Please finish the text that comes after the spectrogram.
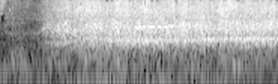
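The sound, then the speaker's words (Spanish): A burst of applause swells in after a brief quiet moment, many hands clapping in a dense, steady patter that holds at full strength to the end. “te están aplaudiendo como lo aplaudieron el otro día con los alcaldes a Rajoy.”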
